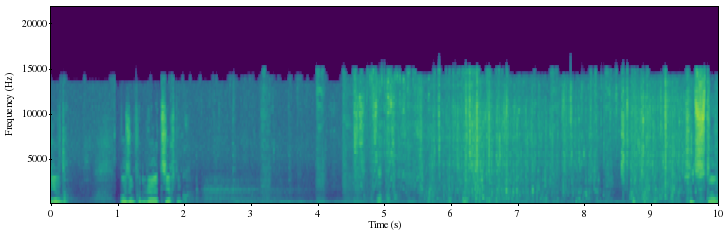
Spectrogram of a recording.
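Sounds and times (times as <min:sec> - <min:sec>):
fish thrashing and splashing: 0:05.0 - 0:09.6.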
